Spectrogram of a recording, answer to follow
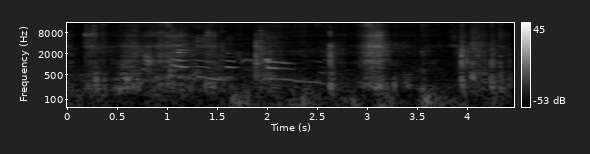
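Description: A young child's high-pitched voice making short calls that rise and fall in pitch, without clear words, with a couple of sharp knocks and a brief hissing burst near the end.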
